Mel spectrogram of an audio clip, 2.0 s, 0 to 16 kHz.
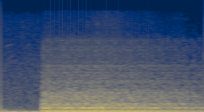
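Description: Nissan Navara 4WD driving along a dirt track: a steady low engine and road rumble that starts suddenly about half a second in.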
